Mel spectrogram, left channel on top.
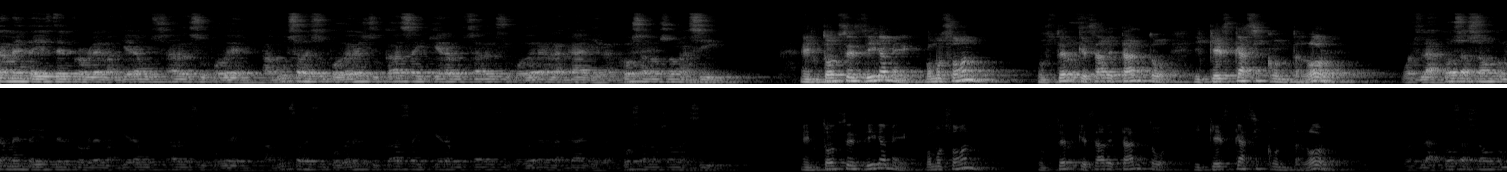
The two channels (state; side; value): quieter; right; 23.9 dB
